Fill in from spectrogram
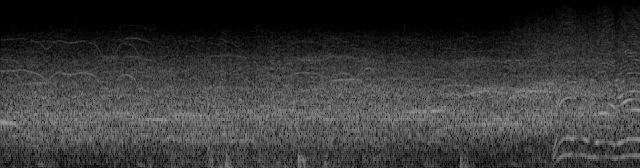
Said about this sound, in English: A little bit of crowd noise there. Yeah, you could hear him come out.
